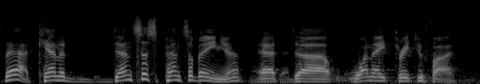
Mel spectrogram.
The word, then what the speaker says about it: Canadensis: It is, how do you pronounce that? Canadensis, Pennsylvania, at 18325. Canadensis.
